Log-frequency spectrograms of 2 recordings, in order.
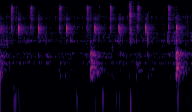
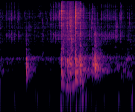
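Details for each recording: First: Bicycle rear derailleur (Shimano/SRAM) deliberately taken out of adjustment, mic near drivetrain: light sharp metallic ticks about three a second as chain rubs cogs; not normal. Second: Bicycle rear derailleur after applying cable tension, shifting up the cassette: several crisp light clicks then quiet running; chain slotting cleanly into gears, well adjusted.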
